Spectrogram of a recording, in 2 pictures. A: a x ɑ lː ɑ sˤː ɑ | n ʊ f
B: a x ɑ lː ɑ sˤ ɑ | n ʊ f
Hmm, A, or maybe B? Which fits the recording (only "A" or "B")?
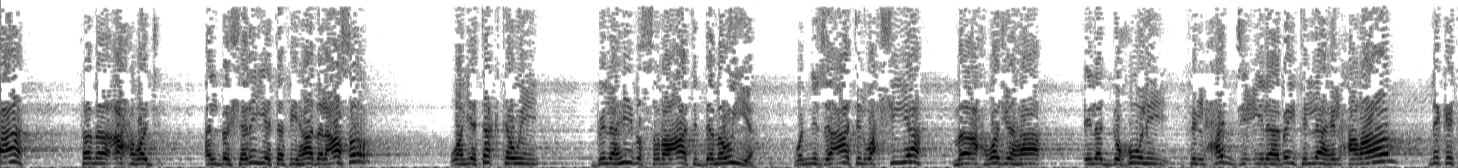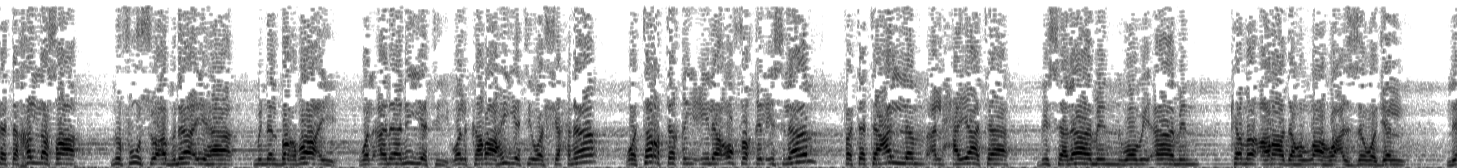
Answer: B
